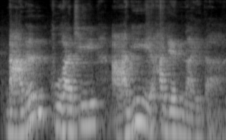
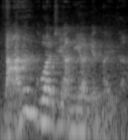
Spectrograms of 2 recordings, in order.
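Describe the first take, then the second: First: Very slow and deliberate; the king's refusal read very slowly; slow, drawn-out quote. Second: Said in the usual way. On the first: Shown as a demonstration. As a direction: stretch each word out slowly.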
